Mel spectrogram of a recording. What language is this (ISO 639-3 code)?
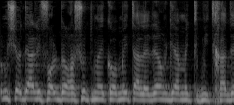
heb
